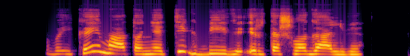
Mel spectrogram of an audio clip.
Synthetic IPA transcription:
ʋɐɪkɐɪmɑːt̪oːnʲɛt̪ʲɪkbʲiːʋʲɪʔɪɾt̪ʲɛʃlˠɐɡɑlʲʋʲɪ

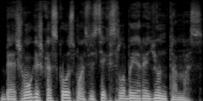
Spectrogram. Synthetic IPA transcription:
bʲɛt̪ʒmoːɡʲɪʃkɐskɐʊsmɐsʋʲɪst̪ʲiɛkɪslˠɐbɐɪiːɾɐjʊnt̪ɐmɐs

